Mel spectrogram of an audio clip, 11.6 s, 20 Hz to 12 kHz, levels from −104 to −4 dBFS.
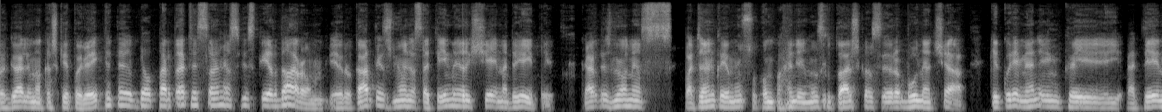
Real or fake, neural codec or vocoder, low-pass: fake; codec, 24 kHz, 1.5 kbps, HILCodec; 10.8 kHz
